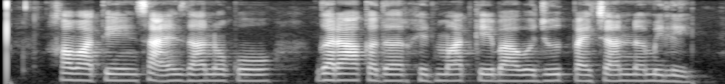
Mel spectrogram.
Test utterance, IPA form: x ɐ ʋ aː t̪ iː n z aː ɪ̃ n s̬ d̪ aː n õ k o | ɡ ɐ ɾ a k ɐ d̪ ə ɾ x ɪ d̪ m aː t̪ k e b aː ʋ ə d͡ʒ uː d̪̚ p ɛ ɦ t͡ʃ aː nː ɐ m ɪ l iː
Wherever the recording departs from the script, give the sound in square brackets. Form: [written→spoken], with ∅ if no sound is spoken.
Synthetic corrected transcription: x ɐ ʋ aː t̪ iː n [z→s] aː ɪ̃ n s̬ d̪ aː n õ k o | ɡ ɐ ɾ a k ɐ d̪ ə ɾ x ɪ d̪ m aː t̪ k e b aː ʋ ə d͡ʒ uː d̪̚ p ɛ ɦ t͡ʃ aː nː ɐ m ɪ l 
